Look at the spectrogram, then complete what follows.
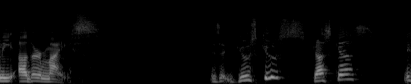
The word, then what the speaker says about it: Gus Gus: Is it Goose Goose? Gus Gus? They say Gus Gus in the film.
